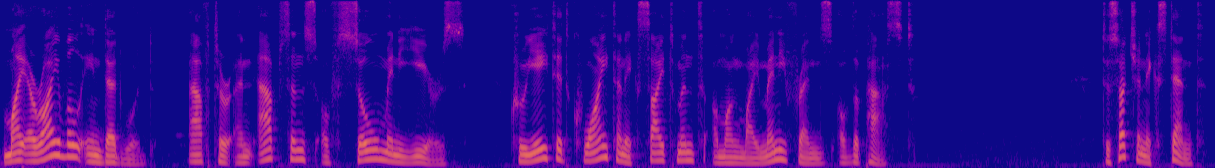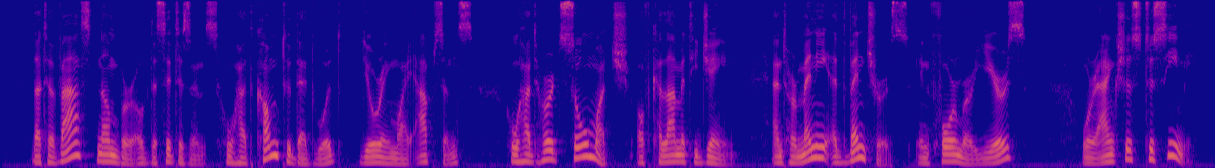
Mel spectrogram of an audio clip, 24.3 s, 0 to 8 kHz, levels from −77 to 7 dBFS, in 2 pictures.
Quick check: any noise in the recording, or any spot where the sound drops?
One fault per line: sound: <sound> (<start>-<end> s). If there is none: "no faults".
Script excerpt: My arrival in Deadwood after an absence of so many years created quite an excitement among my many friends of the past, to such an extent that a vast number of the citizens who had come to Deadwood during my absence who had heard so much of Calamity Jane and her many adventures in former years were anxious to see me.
no faults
